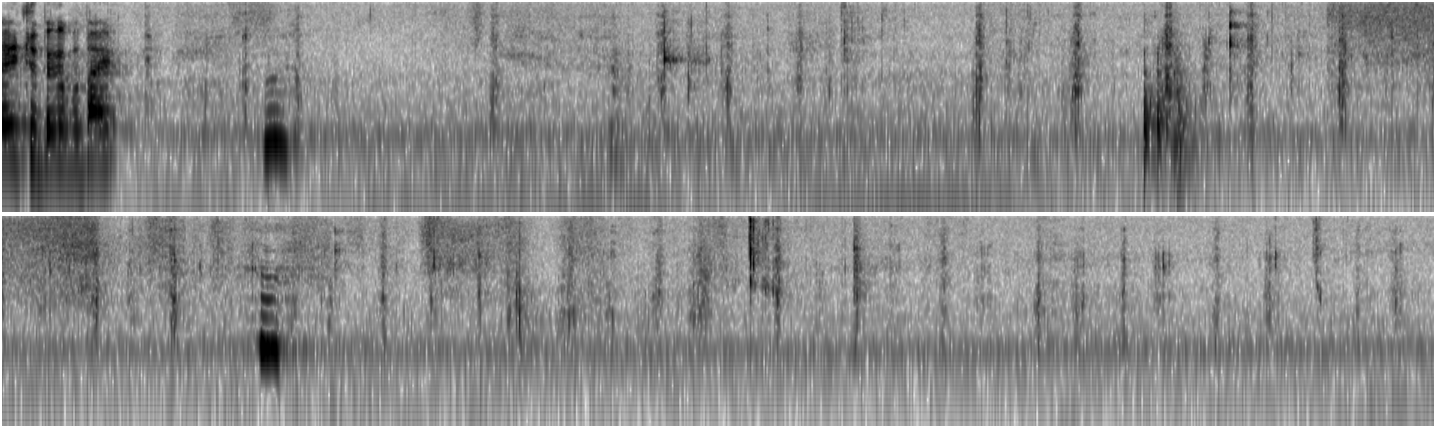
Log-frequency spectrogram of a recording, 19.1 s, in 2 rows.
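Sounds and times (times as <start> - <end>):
steady low hum: 0.0 - 19.0
chewing noodles: 0.9 - 19.0
person humming mm: 1.6 - 2.1, 11.2 - 11.8.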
